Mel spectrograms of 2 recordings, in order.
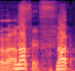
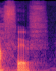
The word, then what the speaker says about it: Rafif: So it's supposed to be pronounced A, like, you know, alpha, not Rafif.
